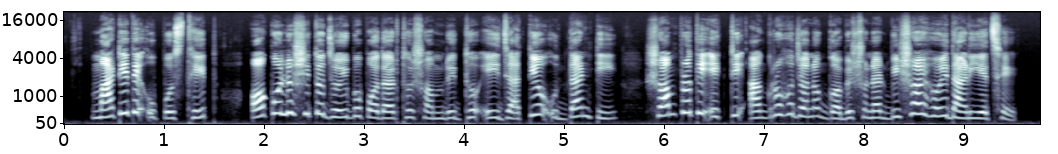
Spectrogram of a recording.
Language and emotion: Bengali, neutral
